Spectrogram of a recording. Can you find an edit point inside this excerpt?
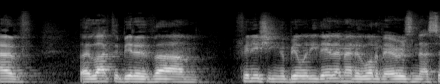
no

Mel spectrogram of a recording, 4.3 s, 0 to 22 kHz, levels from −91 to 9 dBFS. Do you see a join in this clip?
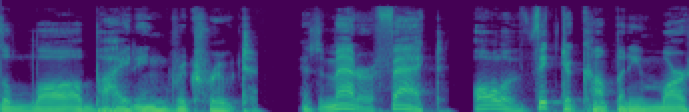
yes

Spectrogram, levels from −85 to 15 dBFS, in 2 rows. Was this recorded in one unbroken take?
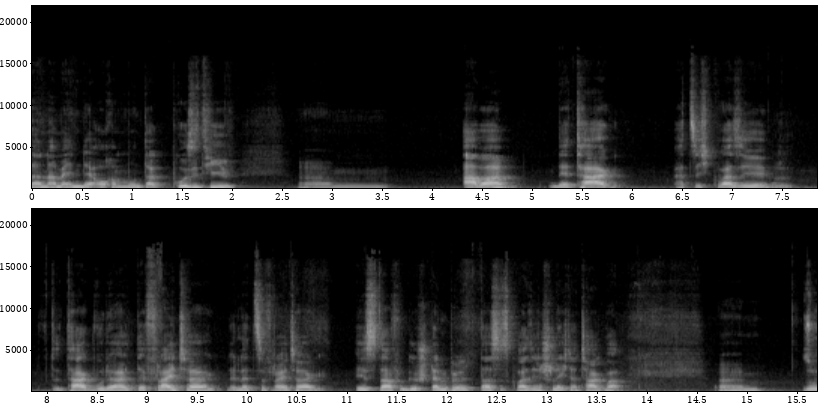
yes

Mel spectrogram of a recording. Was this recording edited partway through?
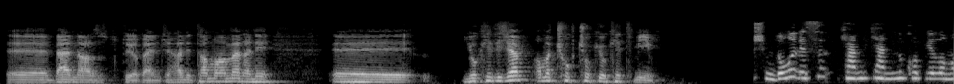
yes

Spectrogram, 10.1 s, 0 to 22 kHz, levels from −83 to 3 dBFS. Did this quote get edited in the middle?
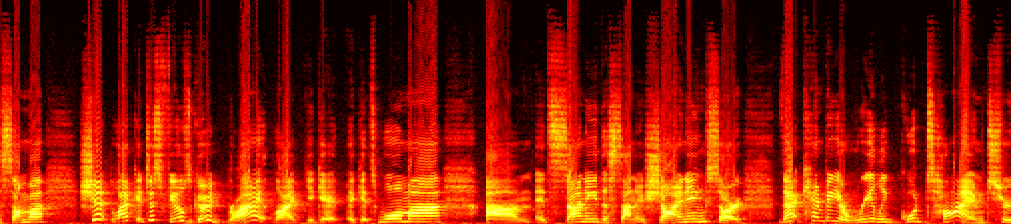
no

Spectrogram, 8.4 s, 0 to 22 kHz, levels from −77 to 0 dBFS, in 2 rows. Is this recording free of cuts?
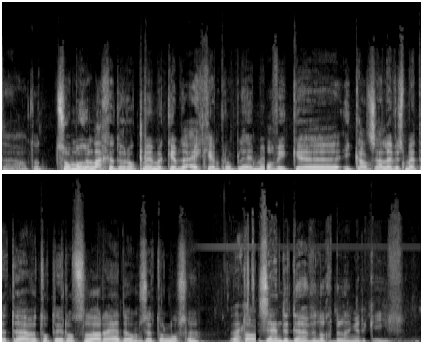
no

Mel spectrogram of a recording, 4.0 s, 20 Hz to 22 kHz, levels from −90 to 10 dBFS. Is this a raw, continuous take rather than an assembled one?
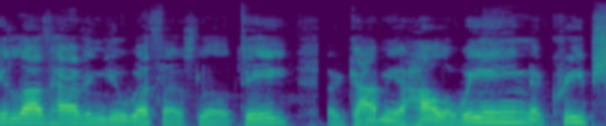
no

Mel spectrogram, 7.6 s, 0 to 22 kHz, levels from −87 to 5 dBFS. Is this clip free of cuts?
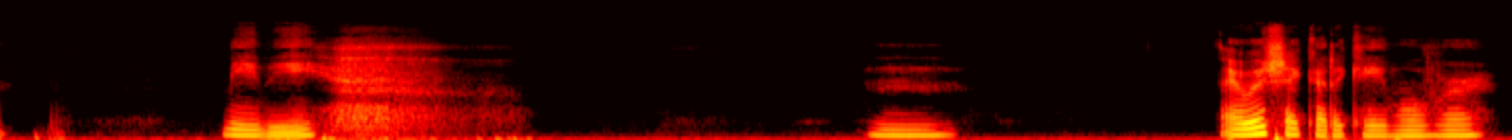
yes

